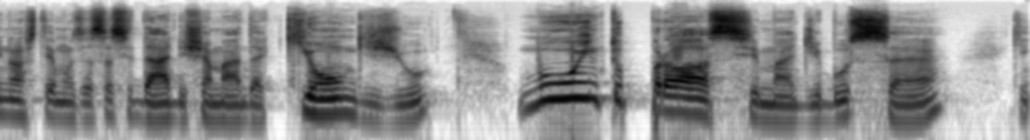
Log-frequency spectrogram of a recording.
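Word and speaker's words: Gyeongju: falar dessa cidade aqui nós vamos falar kyong Ju porque essa é a pronúncia local que o guia vai falar com ele né que os locais vão pronunciar Então já entendendo isso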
